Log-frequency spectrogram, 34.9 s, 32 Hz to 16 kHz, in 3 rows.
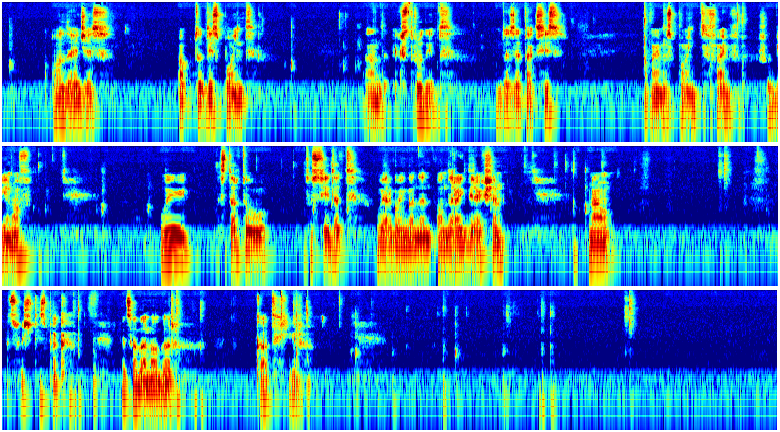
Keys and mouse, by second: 0.1-1.1 middle drag, 4.4 click, 5.7 e, 12.1 Tab, 13.2 click, 14.8 Tab, 16.8-18.5 middle drag, 24.3 k, 28.5 click, 30.0 click, 31.3 ctrl+r.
